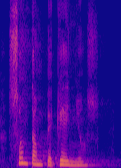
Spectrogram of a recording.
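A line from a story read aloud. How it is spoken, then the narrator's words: Woman crying out, weeping. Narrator (Spanish): exclamó la mujer del leñador llorando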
